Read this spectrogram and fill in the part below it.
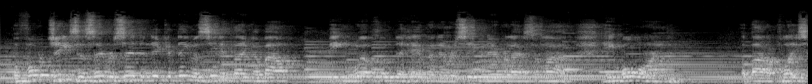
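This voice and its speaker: A man talking at a fairly quick pace, with audible room echo and loud music in the background. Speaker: preacher. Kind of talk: sermon. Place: church.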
